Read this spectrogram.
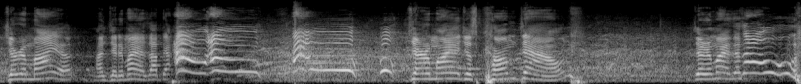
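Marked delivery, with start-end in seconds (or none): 1.7-4.1 high, loud mock dog howl. Dog stuck up on the fourth floor, a high mock howl. 4.1-5.7 calling up to dog. Retold or imitated. 7.5-8.0 high, loud mock dog yelp; dog howl. The dog answering its owner, a high mock howl.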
